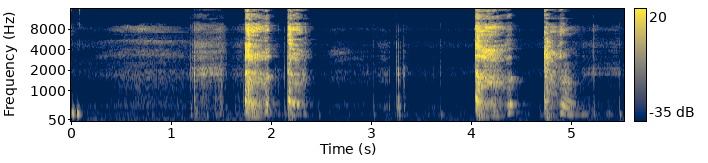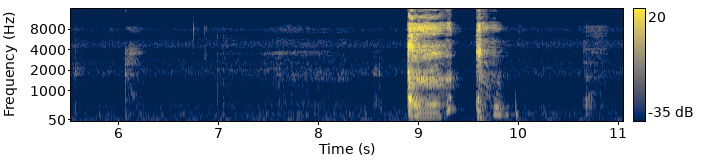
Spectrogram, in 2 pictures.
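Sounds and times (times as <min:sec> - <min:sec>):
person breathing in: 0:00.3 - 0:01.6, 0:07.0 - 0:08.3
harsh barking cough: 0:01.8 - 0:02.4, 0:04.0 - 0:05.0, 0:08.9 - 0:09.9.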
